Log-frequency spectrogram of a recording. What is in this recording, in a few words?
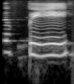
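"pencil", hearing impaired; qian1bi3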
